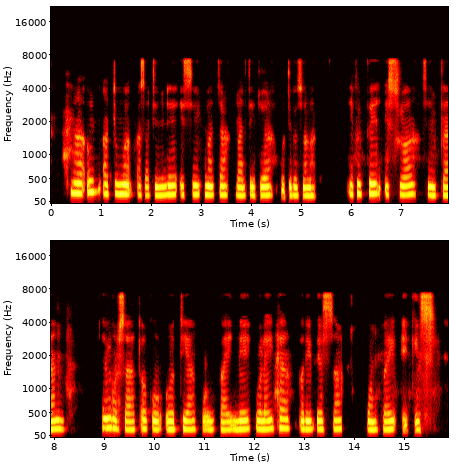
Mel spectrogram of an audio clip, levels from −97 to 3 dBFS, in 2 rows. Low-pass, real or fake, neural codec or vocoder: 7.2 kHz; fake; codec, 24 kHz, 1.2 kbps, DualCodec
